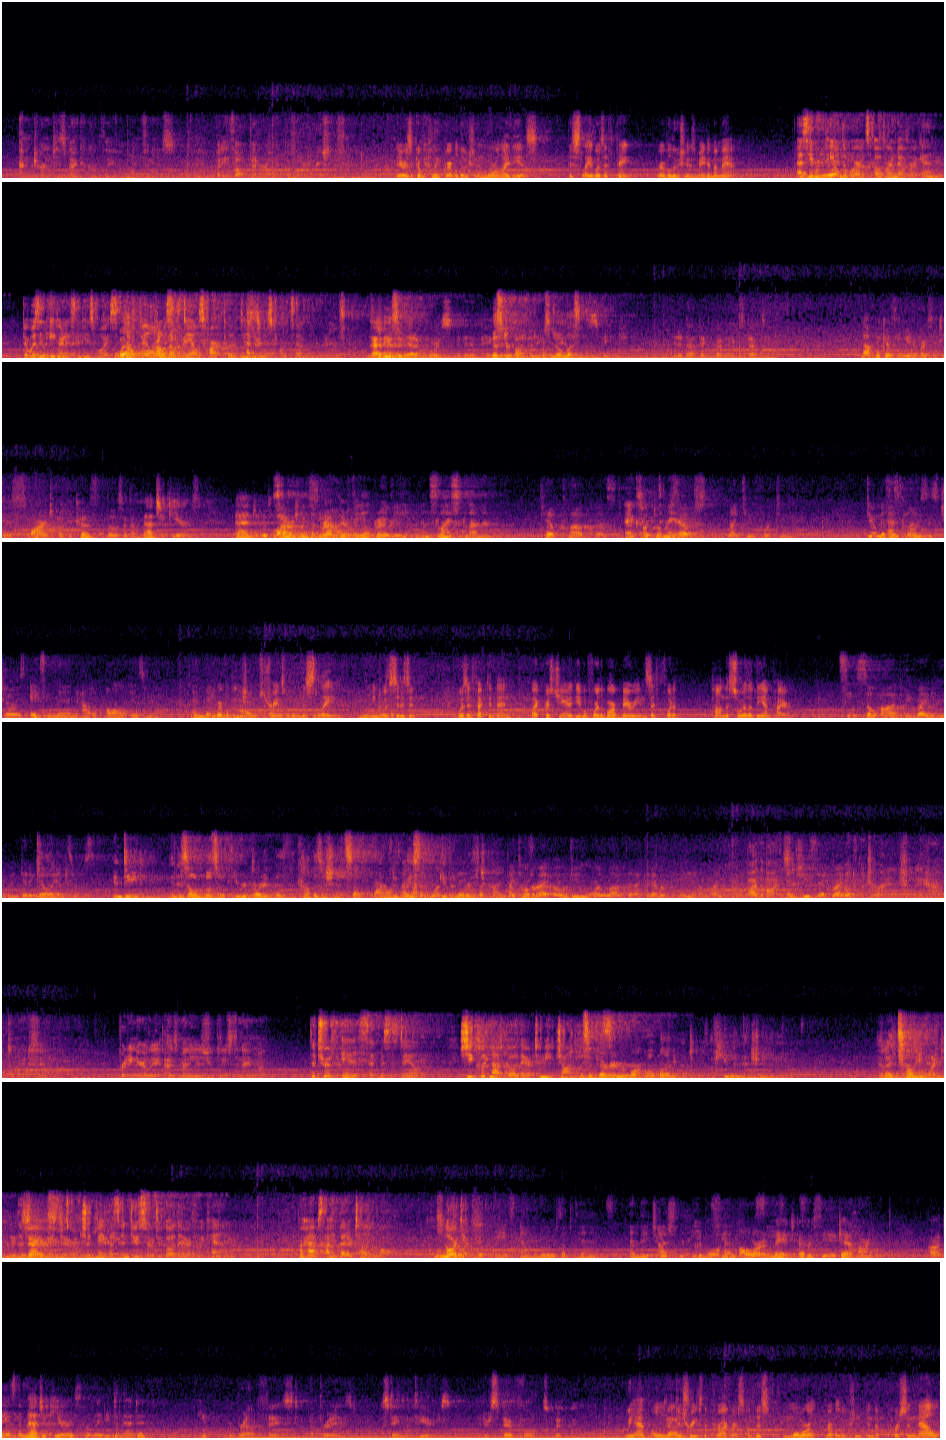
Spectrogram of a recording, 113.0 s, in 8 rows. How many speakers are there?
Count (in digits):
9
